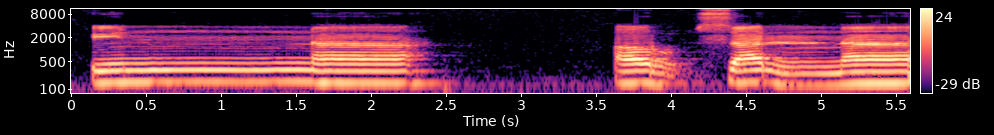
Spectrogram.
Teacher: نون مشدد ہے، غنہ کریں گے۔ غنہ کہتے ہیں آواز کو ناک سے نکالنا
